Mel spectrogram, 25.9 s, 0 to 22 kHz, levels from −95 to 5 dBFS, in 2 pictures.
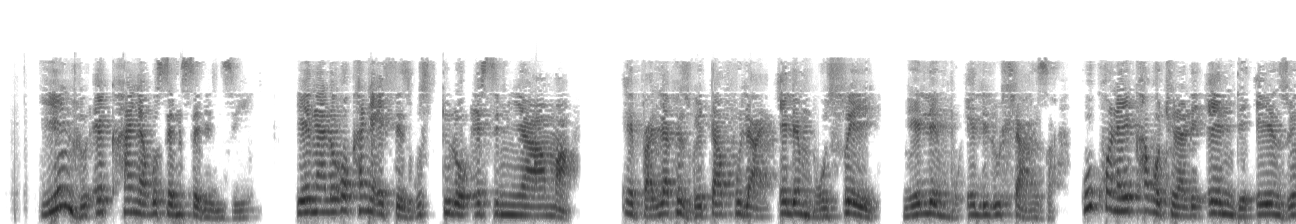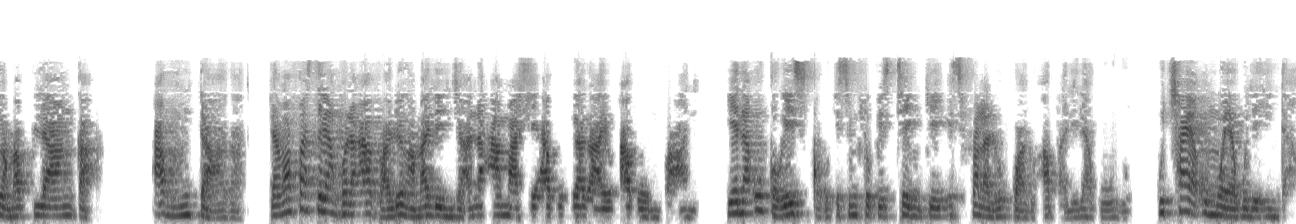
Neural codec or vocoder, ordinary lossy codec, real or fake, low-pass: none; AAC, 24 kbps; real; 7.2 kHz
